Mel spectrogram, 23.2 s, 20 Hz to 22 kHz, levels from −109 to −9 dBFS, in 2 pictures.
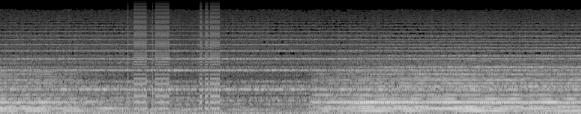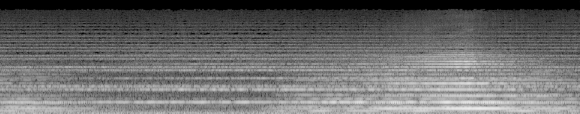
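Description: GSM phone buzz runs from 2.56 to 4.40 s, a hard, raspy buzz sitting about 9 dB below the sound and bearing no relation to it. A nearby 2G handset was sending radio bursts at about 217 per second, and something in the audio chain rectified those pulses into a 217 Hz tone crowded with harmonics. Because the phone was moving data rather than holding a call, the interference arrives as a burst that starts and stops instead of droning throughout.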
